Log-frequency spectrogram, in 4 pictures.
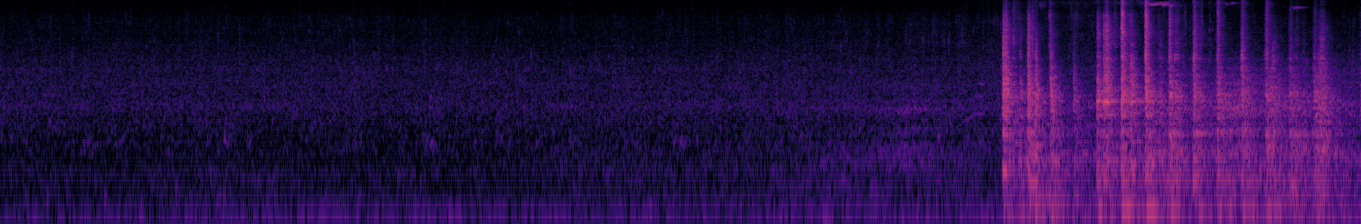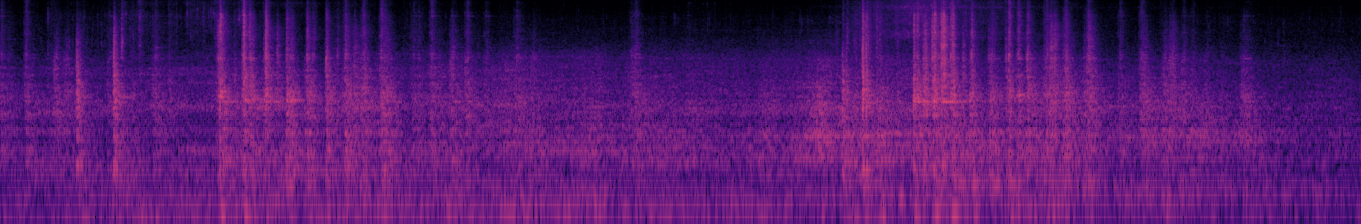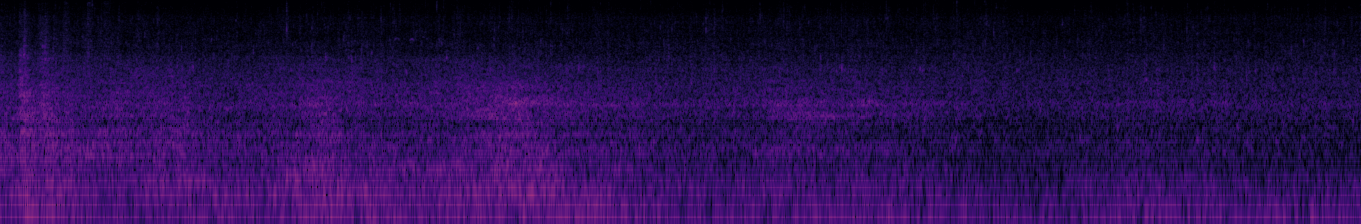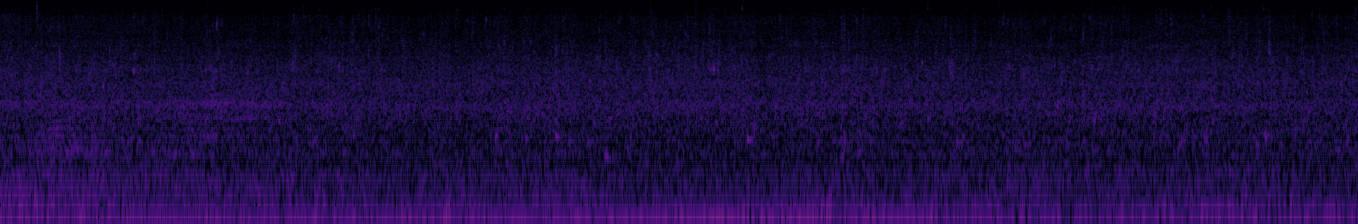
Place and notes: Vilnius, Lithuania, under Raiteliu bridge
microphones under pedestrians bridge over river Vilnia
